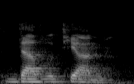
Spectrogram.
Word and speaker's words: Davutian: So my name is it's pronounced D, the first two letters. So my name is Davutian.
